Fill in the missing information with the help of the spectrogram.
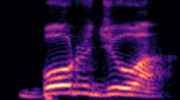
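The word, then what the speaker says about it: bourgeois: বলতে পারতাম যাই হোক এখানে এস টা সাইলেন্ট হ্যাঁ এই শব্দের উচ্চারণ হচ্ছে বরজুয়া এবং এই শব্দগুলো ভাই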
